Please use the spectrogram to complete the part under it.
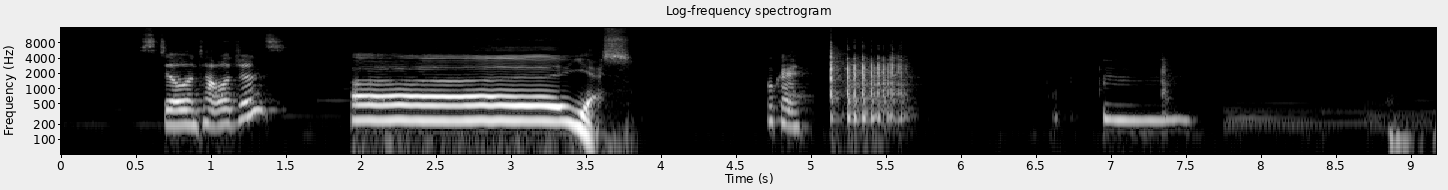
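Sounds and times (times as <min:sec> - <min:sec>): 
speech: 0:00.5 - 0:03.9, 0:04.7 - 0:05.0, 0:06.9 - 0:07.6
brief voiced sounds: 0:02.7 - 0:03.8
six-sided dice tumbling and settling on a table: 0:05.1 - 0:05.8.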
